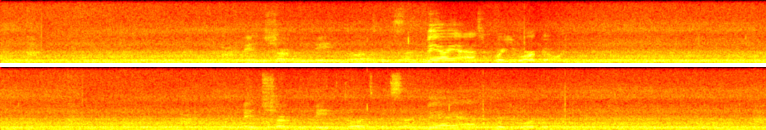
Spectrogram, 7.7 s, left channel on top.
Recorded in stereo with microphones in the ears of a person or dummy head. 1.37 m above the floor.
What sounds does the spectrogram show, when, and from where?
2.4 s a man speaking: 85° right, 5.5 m
4.2 s a man speaking: 75° left (ahead or behind), 4 m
